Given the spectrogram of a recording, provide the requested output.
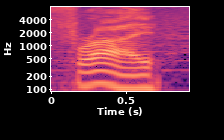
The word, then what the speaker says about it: Frey: red Maverick damn it Frey is pronounced like fry as in French fry Anthony fry huh stage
